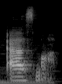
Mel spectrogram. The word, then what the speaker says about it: asthma: asthma asthma no asthma so in this case we have silent t and cell and h asthma don't try to soften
